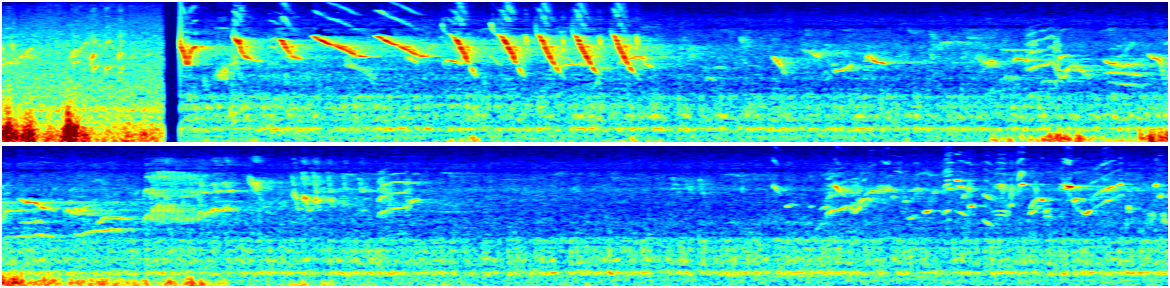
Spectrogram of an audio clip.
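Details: A canary in open forest sings a rapid run of bright, high, downslurred notes, then scattered chirps and twitters, over a steady low hum and a brief rustle at the start.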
